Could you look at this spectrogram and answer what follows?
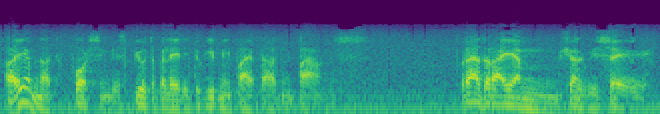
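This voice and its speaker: An actor playing a smug, shabby-genteel blackmailer of about fifty in old radio drama, speaking with formal, unhurried mock courtesy. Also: male voice, extremely low pitch, expressive. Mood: oily, polite. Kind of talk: 1940s radio acting. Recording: dull, noisy old radio recording.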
